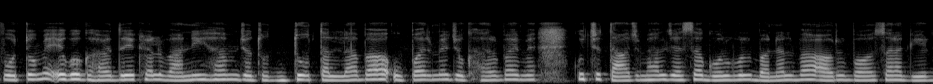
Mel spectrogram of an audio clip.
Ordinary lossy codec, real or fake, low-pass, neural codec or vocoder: none; real; 7.2 kHz; none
